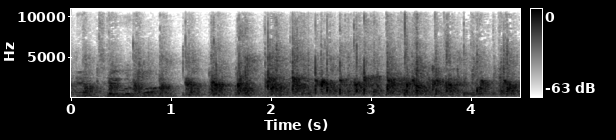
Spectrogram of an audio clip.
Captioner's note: clapping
